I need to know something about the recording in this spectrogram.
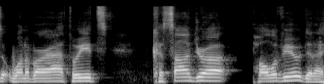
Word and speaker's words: Poliviou: She is both of our friends, one of our athletes, Cassandra Poliviou.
